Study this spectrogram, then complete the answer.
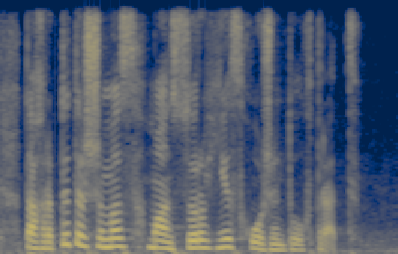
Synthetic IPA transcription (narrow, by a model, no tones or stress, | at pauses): t̪ʰɑqəɾəp̚t̪ət̪ʰɪɾʃɪməzmɑnsuɾje̞sχoʒənt̪ʰo̞lˠəqt̪əɾɑ̰d̪̥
